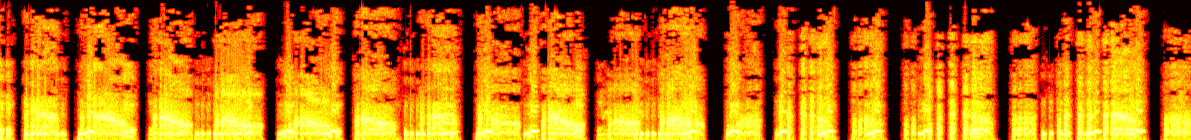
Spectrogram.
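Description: White-breasted Waterhen giving harsh, nasal croaking grunts in quick runs of about three per second, broken by abrupt silent gaps.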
